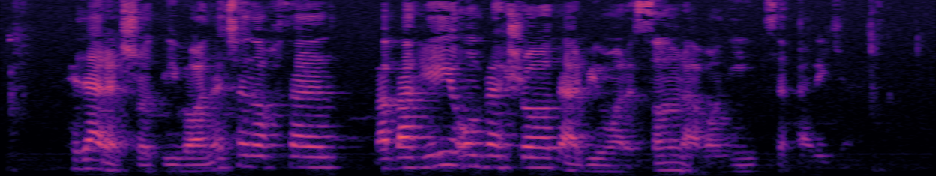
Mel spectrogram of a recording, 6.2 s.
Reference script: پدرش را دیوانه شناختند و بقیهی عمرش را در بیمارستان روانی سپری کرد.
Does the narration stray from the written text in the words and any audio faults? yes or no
no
